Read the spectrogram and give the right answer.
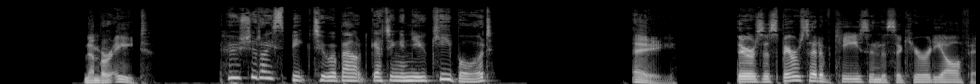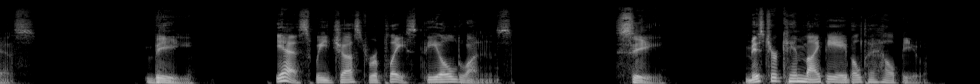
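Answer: C: Mr. Kim might be able to help you.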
